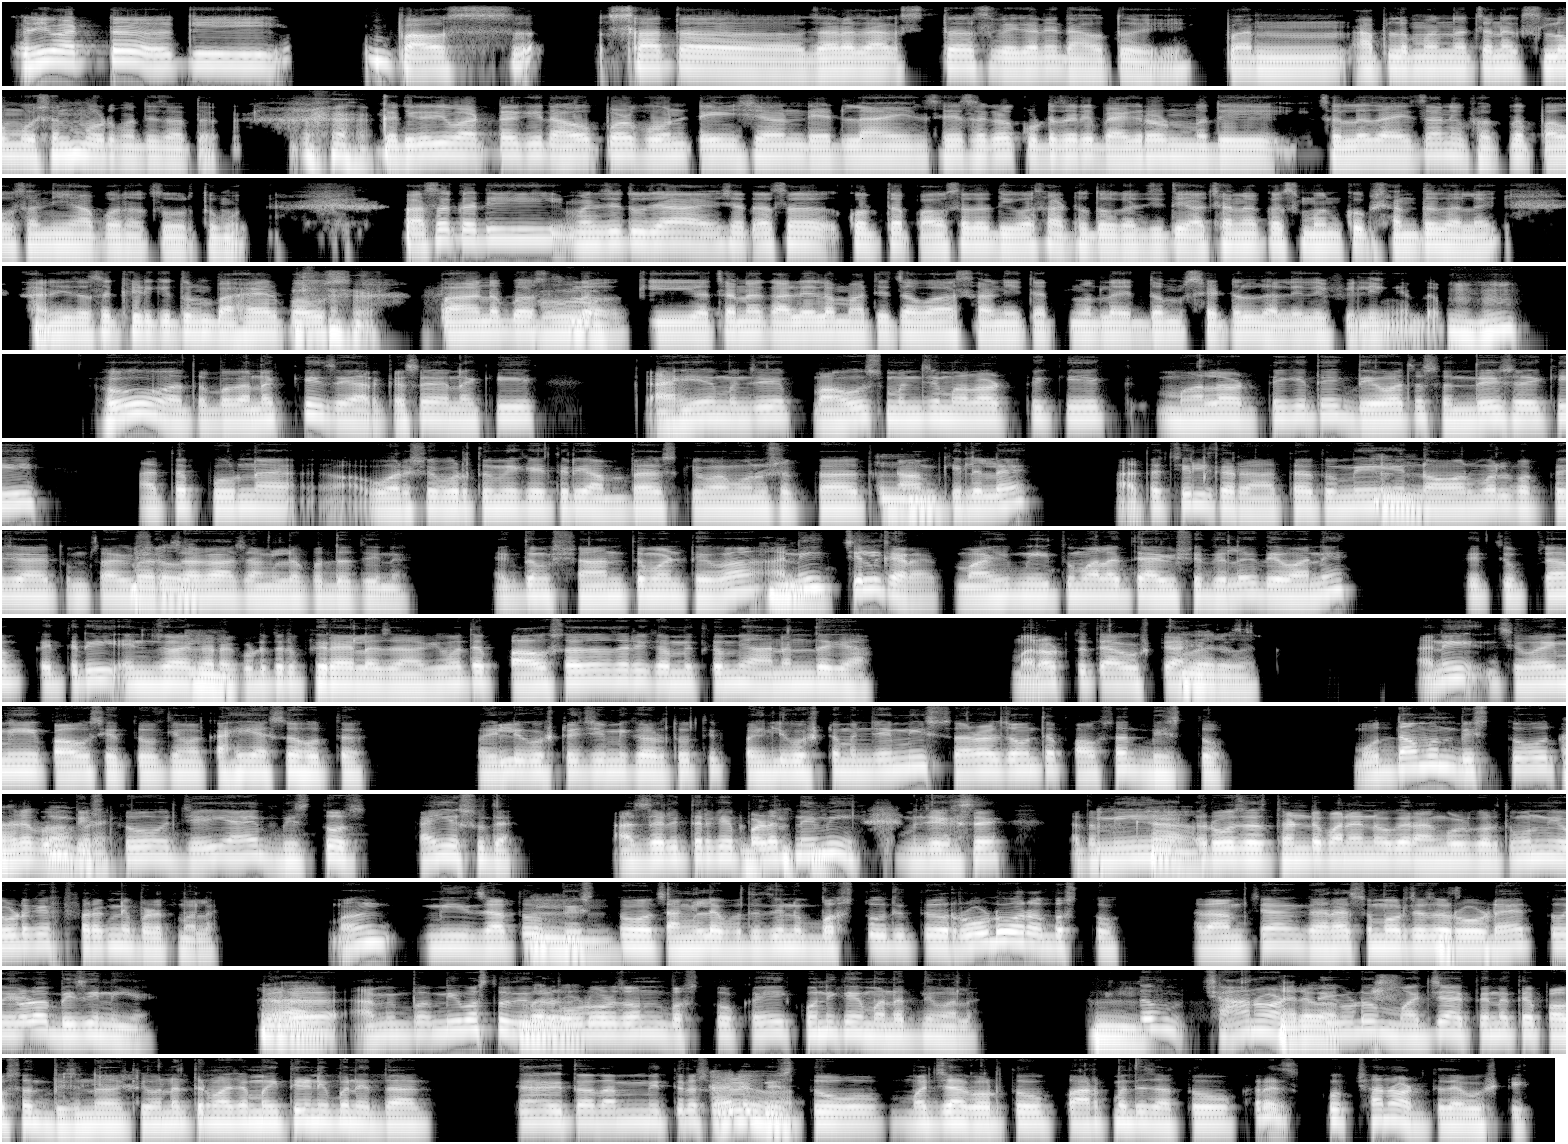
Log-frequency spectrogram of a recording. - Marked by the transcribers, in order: other noise; tapping; in English: "स्लो मोशन मोडमध्ये"; laughing while speaking: "मोडमध्ये"; chuckle; in English: "डेडलाइन्स"; chuckle; other background noise; surprised: "अरे बाप रे!"; laughing while speaking: "म्हणजे कसं आहे"; chuckle; laughing while speaking: "अरे बापरे!"
- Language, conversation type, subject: Marathi, podcast, पावसात मन शांत राहिल्याचा अनुभव तुम्हाला कसा वाटतो?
